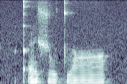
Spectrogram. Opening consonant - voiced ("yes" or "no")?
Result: no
